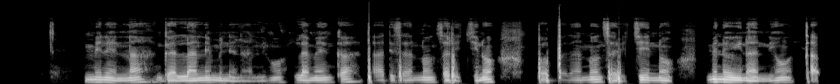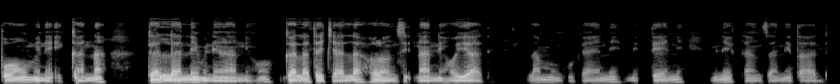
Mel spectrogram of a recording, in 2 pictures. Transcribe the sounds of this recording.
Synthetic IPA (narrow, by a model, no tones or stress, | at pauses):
mɪnɛnːɐɡɐlːɐnːɪmɪnɛnɐnːɪhʊlɐmɛŋkɐt̪ʼaːd̪ɪsɐnːɔnsɐɾɪt͡ʃːɪnɔb̥ɐbːɐd̪ɐnːɔnsɐɾɪ̰t͡ʃːɪnɔmɪnɛjɪnɐnːɪhʊt̪ʼɐ̰pʼːoːmʊmɪnɛ̰ʔɪ̰kːɐnːɐ | ɡɐlːɐnːɪmɪnɛnɐnːɪhʊɡɐlɐt̪ɛt͡ʃʼɐlːɐhɔlɔnsɪʔnɐnːɪhɔjaːt̪ɛ̥ | lɐmːʊŋkʊɡɐjɛnːɪmɪt̪ːeːnːɪ | mɪnɛkːɐnsɐnːɪt̪ʼaːd̪ɐ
